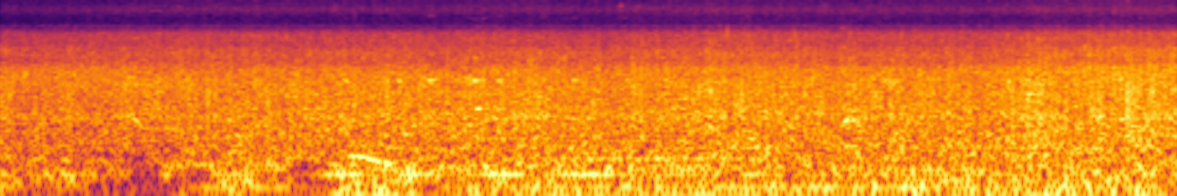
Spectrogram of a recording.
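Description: Steady, dense rain pours down along the mountain pilgrimage trail to Kedarnath, a continuous close hiss of drops with no pauses for the full stretch.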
